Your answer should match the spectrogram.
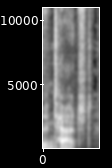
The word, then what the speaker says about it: attached: there's a third issue some words with an e d ending have a t sound for example attached not attached not attached with a hard sound but attached so in fact there's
